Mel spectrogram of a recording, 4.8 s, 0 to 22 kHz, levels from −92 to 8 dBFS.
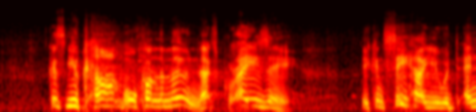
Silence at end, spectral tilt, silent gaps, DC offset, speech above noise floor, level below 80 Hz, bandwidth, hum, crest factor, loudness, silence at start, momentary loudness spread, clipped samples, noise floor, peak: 0 s; -5 dB/octave; none; under 0.1%; 36 dB; -70 dBFS; 9.4 kHz; none; 20 dB; -24 LUFS; 0.5 s; 10 LU; under 0.1%; -60 dBFS; -6 dBFS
